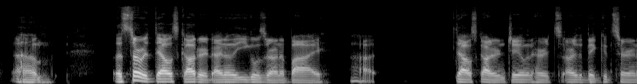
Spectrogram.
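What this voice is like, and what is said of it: Sick, congested-sounding voice. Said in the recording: “Apologize for the voice. I'm fighting off a cold”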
